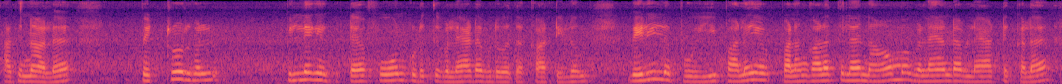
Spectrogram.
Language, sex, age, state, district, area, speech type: Tamil, female, 30-45, Tamil Nadu, Perambalur, rural, spontaneous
